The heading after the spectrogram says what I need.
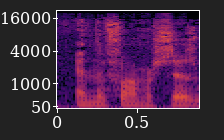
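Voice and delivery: ordinary delivery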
